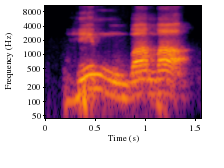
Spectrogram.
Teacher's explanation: میم ساکن کے بعد نہ با ہے نہ میم ہے، اس کے علاوہ ہے تو یہاں اظہار شفوی یعنی میم کو ظاہر کر کے پڑھیں گے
